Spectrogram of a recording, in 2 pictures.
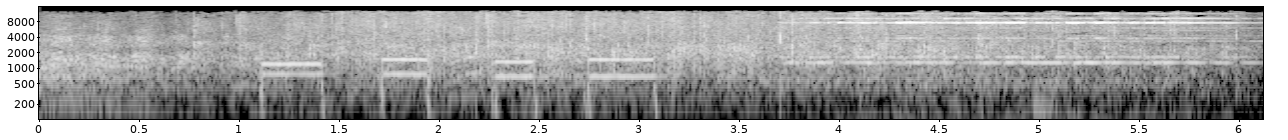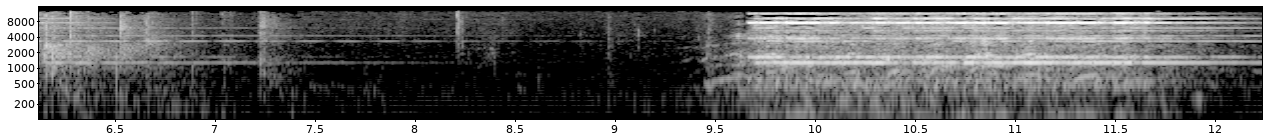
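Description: Audience applause with four short touch-tone keypad beeps, one after another, about a second in as a phone number is dialled. Then an electronic telephone ring sounds twice, about four seconds in and again near the end, with a near-silent gap between.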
